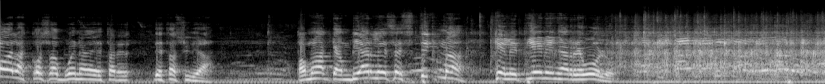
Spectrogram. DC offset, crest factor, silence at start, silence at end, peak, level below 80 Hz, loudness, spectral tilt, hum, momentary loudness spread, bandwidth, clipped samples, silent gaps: under 0.1%; 12 dB; 0 s; 0 s; 0 dBFS; -46 dBFS; -12 LUFS; -6 dB/octave; none; 8 LU; 12 kHz; under 0.1%; none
